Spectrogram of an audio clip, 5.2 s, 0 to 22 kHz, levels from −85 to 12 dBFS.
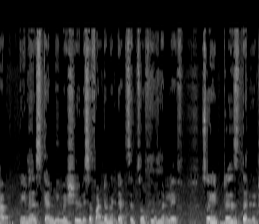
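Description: Speech with damaged data in a compressed stream. Brief glitches occur at 2.40 to 2.42 s and 4.92 to 4.94 s, where corrupted frames threw the decoder out of sync.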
